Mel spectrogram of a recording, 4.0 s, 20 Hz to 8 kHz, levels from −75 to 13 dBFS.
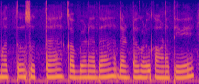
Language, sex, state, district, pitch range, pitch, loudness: Kannada, female, Karnataka, Bidar, 180-195 Hz, 190 Hz, -14 LUFS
